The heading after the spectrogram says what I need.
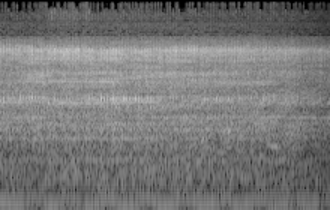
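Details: Hyundai Verna diesel idling: light regular rattle about three or four a second over the clatter, appearing suddenly and intermittently after start, linked to turning steering to full lock; noise traced to worn belt tensioner.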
